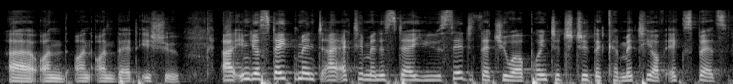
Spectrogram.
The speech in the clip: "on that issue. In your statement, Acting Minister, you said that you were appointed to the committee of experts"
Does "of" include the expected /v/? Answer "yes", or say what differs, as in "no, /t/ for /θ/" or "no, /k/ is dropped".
yes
